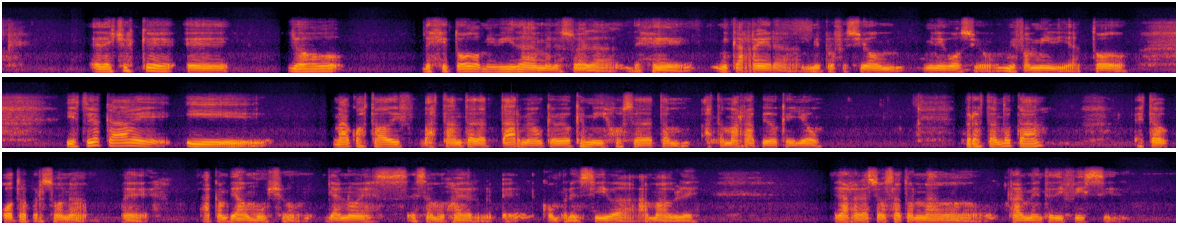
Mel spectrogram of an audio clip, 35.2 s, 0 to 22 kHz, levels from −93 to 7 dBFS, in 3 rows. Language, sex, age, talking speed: Spanish, male, 30-49, 120 wpm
